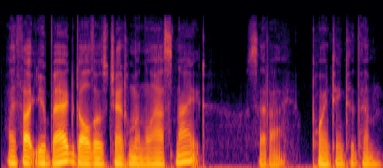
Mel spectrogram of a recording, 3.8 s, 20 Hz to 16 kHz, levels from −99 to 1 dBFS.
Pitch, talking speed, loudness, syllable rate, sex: 95 Hz, 220 wpm, -19 LUFS, 6.2 syllables/s, male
